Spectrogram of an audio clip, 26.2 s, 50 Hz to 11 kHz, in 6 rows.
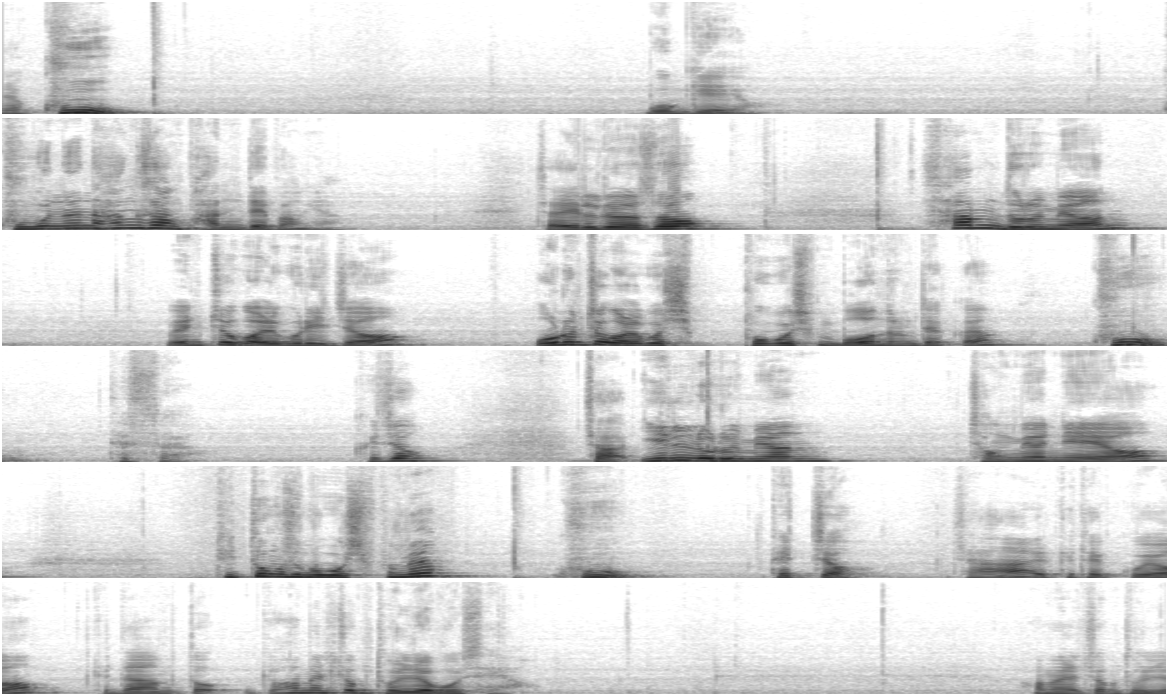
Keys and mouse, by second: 0.8 KP_9, 7.7 KP_3, 13.1 KP_9, 15.9 KP_1, 19.5 KP_9, 22.6-23.6 middle drag, 23.9-24.2 shift+middle drag, 24.4-26.1 middle drag.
